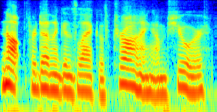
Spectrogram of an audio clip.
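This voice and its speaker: A woman's voice: sits low, normal speed, no room sound, muffled recording, close to an everyday voice. An American actress playing a worldly, wisecracking stage woman in a radio drama, tart and blunt. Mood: indignant, tart. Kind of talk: 1980s radio drama acting.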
